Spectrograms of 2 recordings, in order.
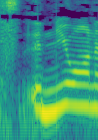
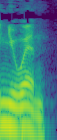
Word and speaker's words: Nguyen: I'm like, what the hell is that clearly Greek building doing with Nguyen and Sons advocates? – It's actually Nguyen. – Nguyen. Exactly.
